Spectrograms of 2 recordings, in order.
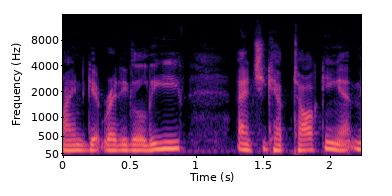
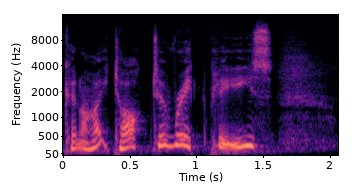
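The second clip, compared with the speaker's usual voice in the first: put-on feeble, quavering, shaky old lady voice, pitched up; 9 semitones higher than usual. Speaker retelling an old woman's phone call, imitating a little old feeble shaky voice. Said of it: "this little old feeble shaky voice came on".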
